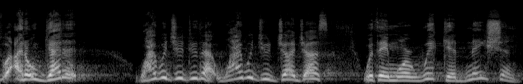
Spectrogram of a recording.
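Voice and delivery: high-pitched, baffled complaint; Habakkuk complaining. Retold or imitated. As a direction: imitate a prophet pleading for an explanation. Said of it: "he complains to the Lord".

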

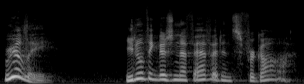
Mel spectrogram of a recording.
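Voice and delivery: mock astonished question; incredulous. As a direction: throw the excuse back in disbelief. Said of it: "and I just think".

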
